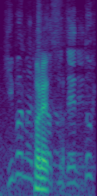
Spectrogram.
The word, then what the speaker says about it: Toretto: Toretto in Italian.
